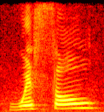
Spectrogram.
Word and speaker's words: whistle: under the t because you don't hear the t it's silent like in the word whistle you hear the s s-l-e there aren't a lot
